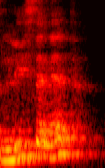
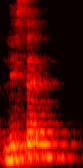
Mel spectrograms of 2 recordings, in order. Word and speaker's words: listened: Aquí no es listenet, de hecho la t es silenciosa. No, no es listened.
